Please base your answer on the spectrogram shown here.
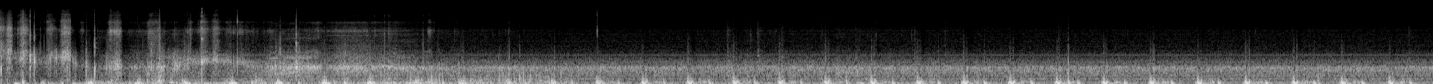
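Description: Regular thumping heartbeat at about 128 a minute under a steady hum, with rustling noise at the start.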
